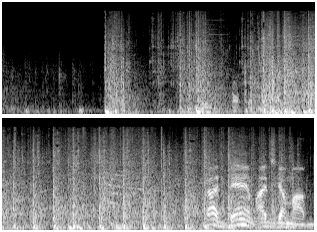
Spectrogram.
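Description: Gunfire rattles in rapid bursts, echoing in a tunnel.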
